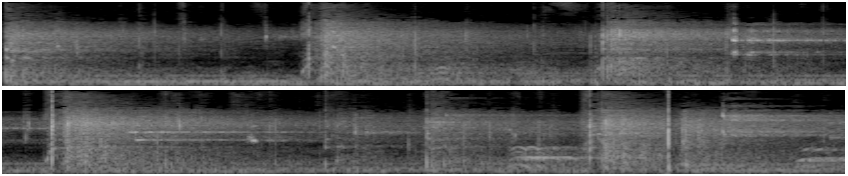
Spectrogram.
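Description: Badminton rally: rackets striking the shuttlecock with about six sharp cracks, roughly one every second and a half, each echoing in the hall. Short squeaks from players' court shoes on the court mat between the hits.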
